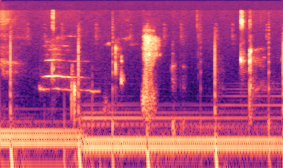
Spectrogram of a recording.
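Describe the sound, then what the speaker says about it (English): A domestic cat meows repeatedly and insistently, four or five loud close calls in a steady rhythm, each a rising-falling cry, with faint background hum and no talking. "Let Luna meow, bro"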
